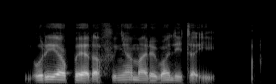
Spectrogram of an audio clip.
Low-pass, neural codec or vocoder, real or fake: 7.2 kHz; codec, 24 kHz, 0.9 kbps, WavTokenizer, small release; fake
